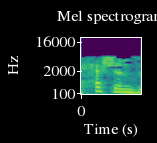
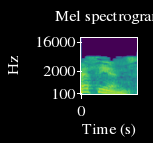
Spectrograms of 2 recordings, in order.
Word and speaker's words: Hessians: All right, and just to continue on, by the way, Hessians is the proper pronunciation of those German mercenaries. – Hessians.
